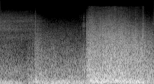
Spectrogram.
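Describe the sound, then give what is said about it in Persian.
A loud German artillery shell explosion bursts in partway through over already rumbling battle noise, its deep, roaring blast filling the space and sustaining rather than fading quickly. “پناه بگیرید، توپ برای آلمانیه.”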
